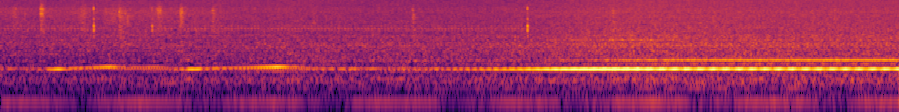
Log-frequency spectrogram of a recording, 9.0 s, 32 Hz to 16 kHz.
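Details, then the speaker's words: Hampton Bay HBF12 12-inch high velocity fan, McMillan motor, started on high speed: wavering mid-pitched electrical hum that swells and holds without spinning up; bearings seized and very stiff. "the bearings is all locked up. Yeah, the bearings are really stiff."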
